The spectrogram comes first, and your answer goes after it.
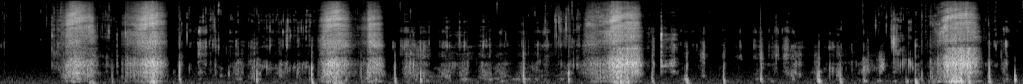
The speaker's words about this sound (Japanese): やばい、めっちゃ鼻水出しながら食べる。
